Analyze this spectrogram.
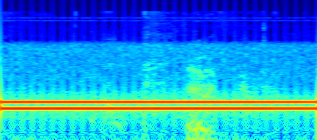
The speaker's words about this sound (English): oh, no. dial tone again. Still missing.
